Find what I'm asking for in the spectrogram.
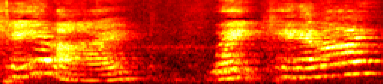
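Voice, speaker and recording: A squeaky, put-on character voice at an extremely high pitch jumps through very wide pitch swings, with slight echo and clear background noise. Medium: stage play. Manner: eager, boastful.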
